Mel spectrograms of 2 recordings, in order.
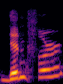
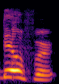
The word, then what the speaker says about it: Dilfer: their entire existence and those names are trent denfer dilfer i can't even say his name right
